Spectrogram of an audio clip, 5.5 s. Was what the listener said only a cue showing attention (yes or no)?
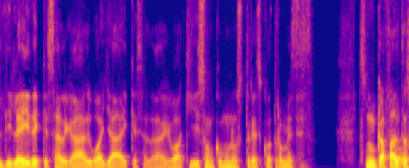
yes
